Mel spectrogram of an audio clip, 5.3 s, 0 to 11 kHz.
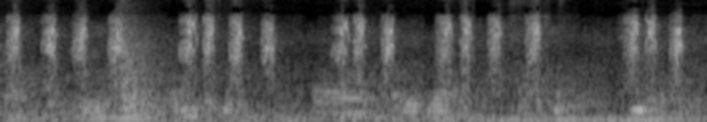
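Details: Streak-eared Bulbul nestling of 13 days in Ubon Ratchathani, Thailand, mid-April 2023; repeated bright, scratchy chirps in quick groups of two to four, separated by short breaks, with faint low background noise.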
